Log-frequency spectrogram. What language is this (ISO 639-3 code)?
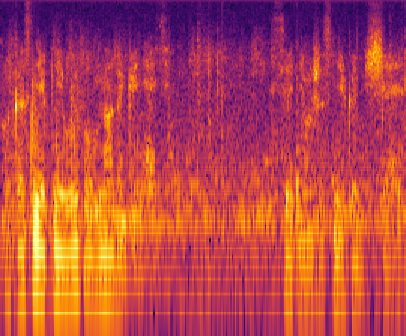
rus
